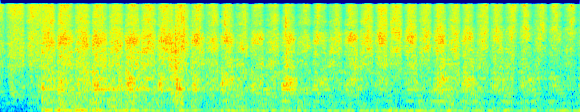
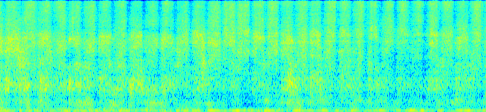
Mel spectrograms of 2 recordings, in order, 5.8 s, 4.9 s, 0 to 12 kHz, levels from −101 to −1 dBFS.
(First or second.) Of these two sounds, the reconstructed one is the second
